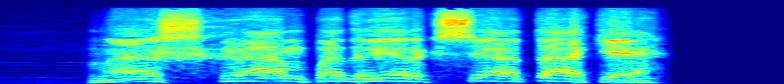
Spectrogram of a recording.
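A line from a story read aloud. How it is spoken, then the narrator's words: Creaky voice. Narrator (Russian): проскрипел старший жрец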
